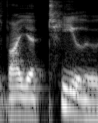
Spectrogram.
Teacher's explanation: The accent's on the second to last syllable.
